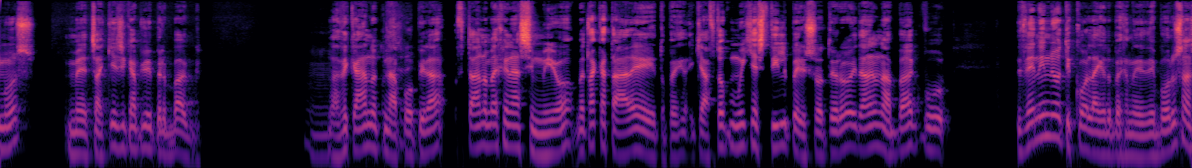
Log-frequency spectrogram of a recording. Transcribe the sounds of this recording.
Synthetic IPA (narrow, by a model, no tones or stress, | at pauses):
mo̞s | me̞t͡sɐcizikɐpço̞ipe̞ɾbɐɡ | ilɐðikɐno̞t̪inɐpo̞piɾɐft̪ɐno̞me̞xɾie̞nɐsimio̞me̞t̪ɐkɐt̪ɐɾe̞it̪o̞pexce̞ɐft̪o̞pumuiçe̞st̪ilipe̞ɾiso̞t̪e̞ɾo̞it̪ɐne̞nɐbɐɡ̚pu | ðe̞nineo̞t̪iko̞lɐʝɐt̪o̞pe̞xniðibo̞ɾusenɐ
